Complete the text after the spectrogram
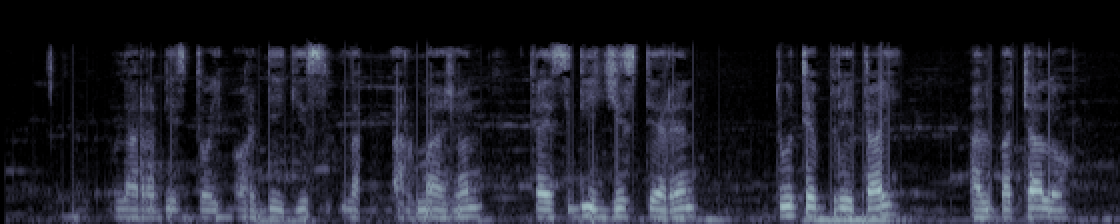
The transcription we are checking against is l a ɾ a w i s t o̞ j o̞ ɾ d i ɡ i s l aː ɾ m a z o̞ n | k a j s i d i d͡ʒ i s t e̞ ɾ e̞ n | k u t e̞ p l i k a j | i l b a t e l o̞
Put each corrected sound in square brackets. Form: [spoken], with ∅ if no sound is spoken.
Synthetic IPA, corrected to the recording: l a ɾ a [b] i s t o̞ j o̞ ɾ d i ɡ i s l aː ɾ m a [ʒ] o̞ n | k a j s i d i d͡ʒ i s t e̞ ɾ e̞ n | [t] u t e̞ p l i [t] a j | [a] l b a t [a] l o̞

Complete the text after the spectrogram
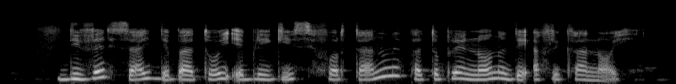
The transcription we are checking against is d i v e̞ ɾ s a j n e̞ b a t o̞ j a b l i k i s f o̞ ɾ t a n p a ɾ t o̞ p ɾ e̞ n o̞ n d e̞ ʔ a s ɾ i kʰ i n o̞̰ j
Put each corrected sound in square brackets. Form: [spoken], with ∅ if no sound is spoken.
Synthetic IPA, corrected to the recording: d i v e̞ ɾ s a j [d] e̞ b a t o̞ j [e] b l i [ɡ] i s f o̞ ɾ t a n p a ɾ t o̞ p ɾ e̞ n o̞ n d e̞ ʔ a [f] ɾ i kʰ [a] n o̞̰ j

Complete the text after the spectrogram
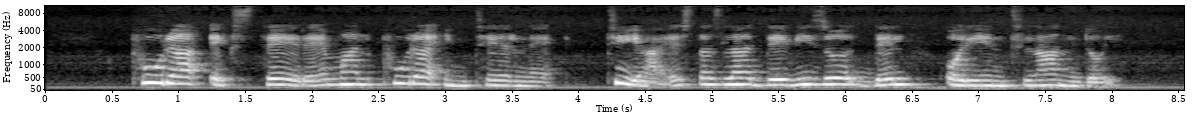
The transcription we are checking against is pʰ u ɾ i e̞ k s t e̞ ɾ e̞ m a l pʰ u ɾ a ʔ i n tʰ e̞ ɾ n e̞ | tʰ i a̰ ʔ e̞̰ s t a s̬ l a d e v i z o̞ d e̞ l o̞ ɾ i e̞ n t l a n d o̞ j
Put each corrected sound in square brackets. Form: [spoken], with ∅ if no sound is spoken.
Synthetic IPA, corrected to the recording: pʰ u ɾ [a] e̞ k s t e̞ ɾ e̞ m a l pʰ u ɾ a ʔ i n tʰ e̞ ɾ n e̞ | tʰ i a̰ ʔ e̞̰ s t a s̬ l a d e v i z o̞ d e̞ l o̞ ɾ i e̞ n t l a n d o̞ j

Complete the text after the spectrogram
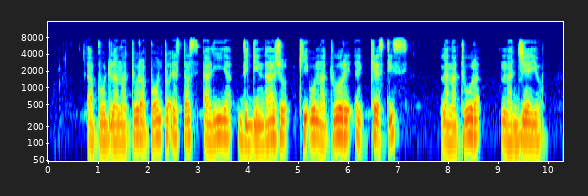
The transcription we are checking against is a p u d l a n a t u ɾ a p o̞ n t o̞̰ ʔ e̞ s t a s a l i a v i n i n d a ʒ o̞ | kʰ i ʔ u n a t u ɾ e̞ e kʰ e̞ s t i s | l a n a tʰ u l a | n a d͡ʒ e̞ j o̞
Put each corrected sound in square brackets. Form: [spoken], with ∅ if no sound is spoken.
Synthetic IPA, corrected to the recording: a p u d l a n a t u ɾ a p o̞ n t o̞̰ ʔ e̞ s t a s a l i a v i [d] i n d a ʒ o̞ | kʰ i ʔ u n a t u ɾ e̞ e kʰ e̞ s t i s | l a n a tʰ u [ɾ] a | n a d͡ʒ e̞ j o̞

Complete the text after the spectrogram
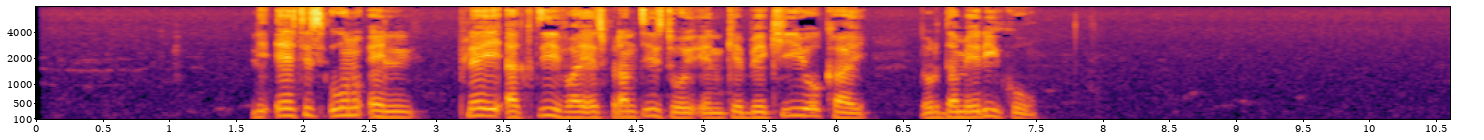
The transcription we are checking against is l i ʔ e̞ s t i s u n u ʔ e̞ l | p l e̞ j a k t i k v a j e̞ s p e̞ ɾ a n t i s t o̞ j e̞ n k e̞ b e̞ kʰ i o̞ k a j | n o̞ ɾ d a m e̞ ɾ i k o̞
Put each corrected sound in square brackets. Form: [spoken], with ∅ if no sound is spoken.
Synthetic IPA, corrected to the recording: l i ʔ e̞ s t i s u n u ʔ e̞ l | p l e̞ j a k t i [∅] v a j e̞ s p e̞ ɾ a n t i s t o̞ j e̞ n k e̞ b e̞ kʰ i o̞ k a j | n o̞ ɾ d a m e̞ ɾ i k o̞

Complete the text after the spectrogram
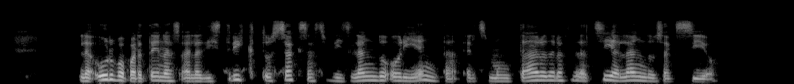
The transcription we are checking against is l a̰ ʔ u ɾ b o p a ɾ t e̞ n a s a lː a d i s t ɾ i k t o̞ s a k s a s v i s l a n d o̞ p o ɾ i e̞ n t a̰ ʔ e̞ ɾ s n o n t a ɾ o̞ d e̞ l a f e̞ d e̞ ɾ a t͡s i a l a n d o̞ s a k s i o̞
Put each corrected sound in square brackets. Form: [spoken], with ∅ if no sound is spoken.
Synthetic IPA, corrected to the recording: l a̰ ʔ u ɾ b o p a ɾ t e̞ n a s a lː a d i s t ɾ i k t o̞ s a k s a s v i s l a n d o̞ [ʔ] o ɾ i e̞ n t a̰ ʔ e̞ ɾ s [m] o n t a ɾ o̞ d e̞ l a f e̞ d e̞ ɾ a t͡s i a l a n d o̞ s a k s i o̞

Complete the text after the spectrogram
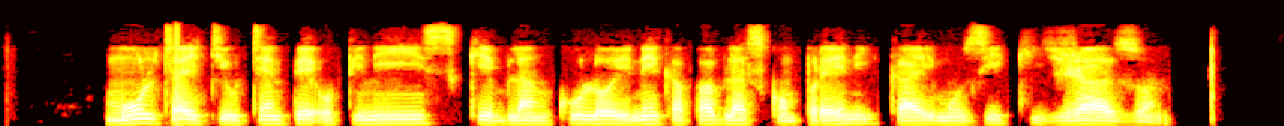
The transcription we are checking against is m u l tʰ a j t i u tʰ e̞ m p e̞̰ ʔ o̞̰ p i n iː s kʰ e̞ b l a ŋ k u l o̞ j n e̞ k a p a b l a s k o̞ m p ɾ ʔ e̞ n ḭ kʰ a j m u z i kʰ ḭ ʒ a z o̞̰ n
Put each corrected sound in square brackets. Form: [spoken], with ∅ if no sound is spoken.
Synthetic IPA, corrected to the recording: m u l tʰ a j t i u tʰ e̞ m p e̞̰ ʔ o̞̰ p i n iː s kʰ e̞ b l a ŋ k u l o̞ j n e̞ k a p a b l a s k o̞ m p ɾ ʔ e̞ n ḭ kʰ a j m u z i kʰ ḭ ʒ a z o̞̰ n

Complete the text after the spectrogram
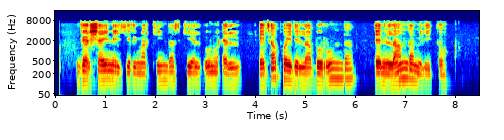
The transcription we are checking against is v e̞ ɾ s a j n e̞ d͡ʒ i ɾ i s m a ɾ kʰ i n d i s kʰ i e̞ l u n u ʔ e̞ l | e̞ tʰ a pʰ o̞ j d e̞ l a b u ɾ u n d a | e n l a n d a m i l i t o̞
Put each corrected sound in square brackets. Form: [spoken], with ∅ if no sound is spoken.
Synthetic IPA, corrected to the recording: v e̞ ɾ [ʃ] a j n e̞ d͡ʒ i ɾ i [∅] m a ɾ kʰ i n d [a] s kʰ i e̞ l u n u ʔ e̞ l | e̞ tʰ a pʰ o̞ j d e̞ l a b u ɾ u n d a | e n l a n d a m i l i t o̞

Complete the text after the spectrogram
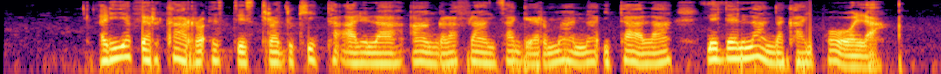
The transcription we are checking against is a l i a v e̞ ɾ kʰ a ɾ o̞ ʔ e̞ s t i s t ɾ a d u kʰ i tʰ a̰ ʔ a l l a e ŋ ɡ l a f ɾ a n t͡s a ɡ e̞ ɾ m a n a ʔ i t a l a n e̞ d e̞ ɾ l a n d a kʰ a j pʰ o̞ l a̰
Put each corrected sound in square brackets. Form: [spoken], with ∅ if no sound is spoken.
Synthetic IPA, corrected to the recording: a l i a v e̞ ɾ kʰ a ɾ o̞ ʔ e̞ s t i s t ɾ a d u kʰ i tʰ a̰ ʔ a l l a [a] ŋ ɡ l a f ɾ a n t͡s a ɡ e̞ ɾ m a n a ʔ i t a l a n e̞ d e̞ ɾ l a n d a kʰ a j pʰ o̞ l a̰

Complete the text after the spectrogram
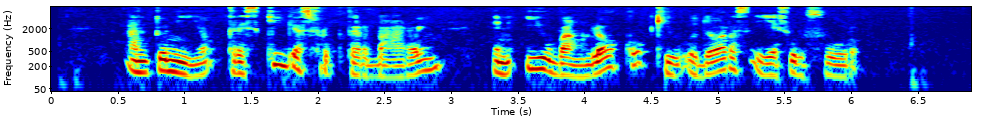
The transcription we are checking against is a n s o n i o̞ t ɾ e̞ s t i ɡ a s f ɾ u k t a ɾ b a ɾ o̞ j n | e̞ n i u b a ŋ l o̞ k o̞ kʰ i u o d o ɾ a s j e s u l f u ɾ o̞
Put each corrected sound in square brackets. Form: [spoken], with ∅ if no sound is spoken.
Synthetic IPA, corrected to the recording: a n [t] o n i o̞ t ɾ e̞ s [k] i ɡ a s f ɾ u k t a ɾ b a ɾ o̞ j n | e̞ n i u b a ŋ l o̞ k o̞ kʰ i u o d o ɾ a s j e s u l f u ɾ o̞

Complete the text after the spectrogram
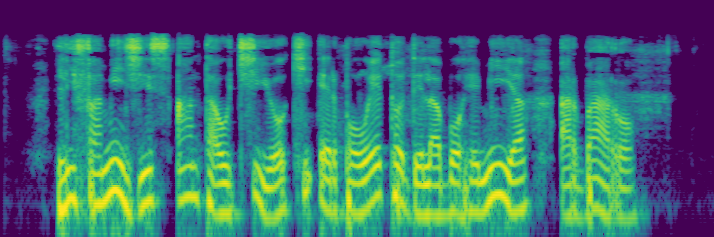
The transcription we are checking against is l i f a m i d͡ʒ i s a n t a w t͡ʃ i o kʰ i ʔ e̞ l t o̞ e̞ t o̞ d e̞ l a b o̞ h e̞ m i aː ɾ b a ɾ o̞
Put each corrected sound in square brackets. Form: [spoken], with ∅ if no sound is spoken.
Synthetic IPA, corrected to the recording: l i f a m i d͡ʒ i s a n t a w t͡ʃ i o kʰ i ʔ e̞ l [p] o̞ e̞ t o̞ d e̞ l a b o̞ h e̞ m i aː ɾ b a ɾ o̞

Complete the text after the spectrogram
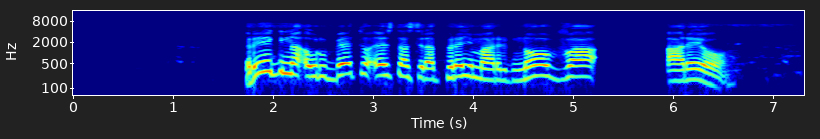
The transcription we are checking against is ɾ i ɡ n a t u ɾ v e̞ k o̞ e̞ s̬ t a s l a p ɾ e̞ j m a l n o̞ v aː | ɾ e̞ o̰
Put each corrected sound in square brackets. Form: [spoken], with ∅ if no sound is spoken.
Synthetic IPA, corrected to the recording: ɾ i ɡ n a [ʔ] u ɾ [b] e̞ [t] o̞ e̞ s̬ t a s l a p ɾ e̞ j m a l n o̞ v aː | ɾ e̞ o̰

